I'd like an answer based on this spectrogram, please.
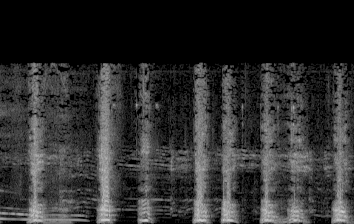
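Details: Pet male Basset Hound gives one drawn-out, slightly falling howl lasting over a second, then a run of seven deep, gruff barks spaced roughly half a second apart, each short and throaty, in a quiet indoor setting.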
